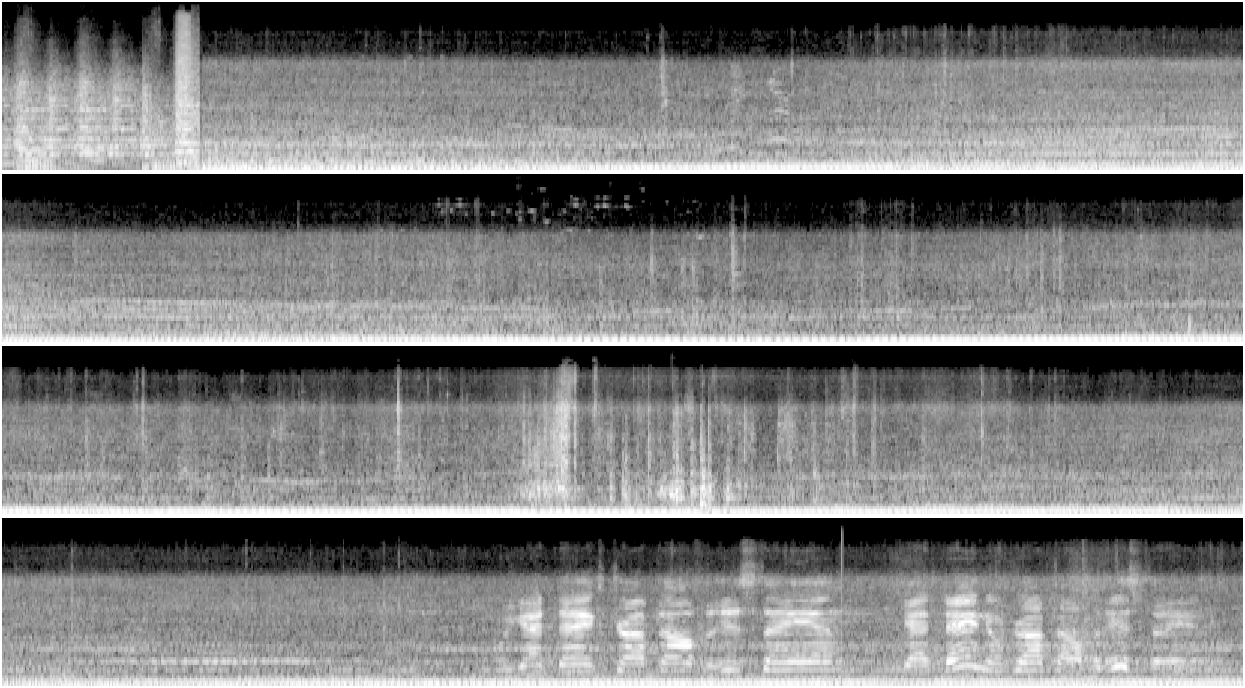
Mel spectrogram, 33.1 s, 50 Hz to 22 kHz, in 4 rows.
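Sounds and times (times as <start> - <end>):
short high-pitched sound: 0.0 - 1.4
off-road vehicle engine running: 1.3 - 33.0.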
